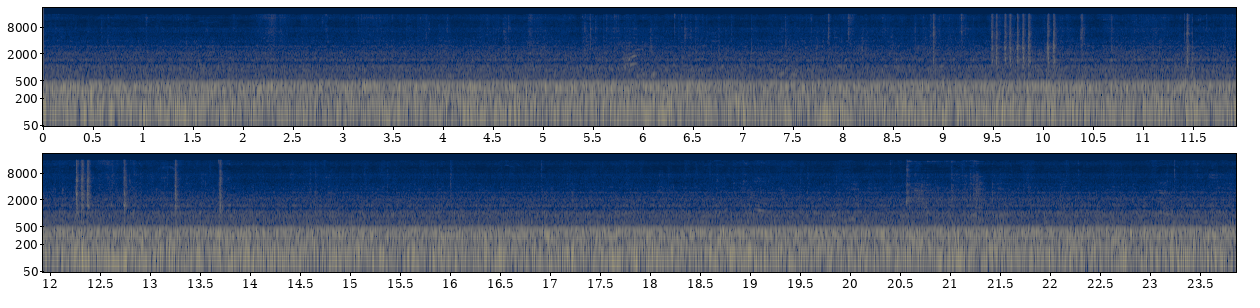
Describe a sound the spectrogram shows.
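A jet's engines rumble low and steadily, heard from inside the cabin as the plane taxis.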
